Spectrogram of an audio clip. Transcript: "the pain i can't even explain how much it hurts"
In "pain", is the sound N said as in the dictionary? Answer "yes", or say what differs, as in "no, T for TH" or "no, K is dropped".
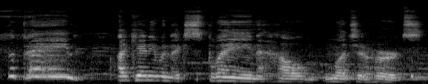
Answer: yes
